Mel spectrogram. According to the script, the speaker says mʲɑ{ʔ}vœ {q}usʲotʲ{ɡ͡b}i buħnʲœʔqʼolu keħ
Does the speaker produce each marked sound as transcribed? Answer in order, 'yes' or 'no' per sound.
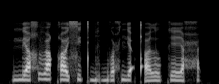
no, yes, no

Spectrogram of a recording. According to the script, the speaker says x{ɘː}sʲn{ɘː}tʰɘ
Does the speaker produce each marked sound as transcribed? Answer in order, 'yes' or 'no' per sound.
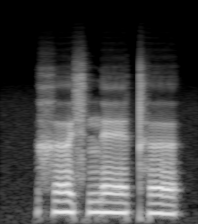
yes, no

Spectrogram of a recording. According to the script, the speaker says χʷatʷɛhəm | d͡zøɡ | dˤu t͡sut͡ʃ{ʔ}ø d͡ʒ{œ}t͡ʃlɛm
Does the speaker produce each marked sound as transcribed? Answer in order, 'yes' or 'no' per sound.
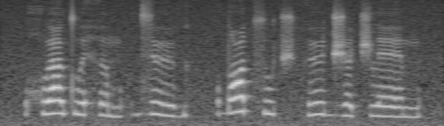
no, yes

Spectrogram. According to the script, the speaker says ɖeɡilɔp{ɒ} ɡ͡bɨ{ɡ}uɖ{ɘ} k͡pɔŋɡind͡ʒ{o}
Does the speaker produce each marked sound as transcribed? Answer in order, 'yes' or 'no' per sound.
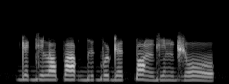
yes, yes, yes, yes

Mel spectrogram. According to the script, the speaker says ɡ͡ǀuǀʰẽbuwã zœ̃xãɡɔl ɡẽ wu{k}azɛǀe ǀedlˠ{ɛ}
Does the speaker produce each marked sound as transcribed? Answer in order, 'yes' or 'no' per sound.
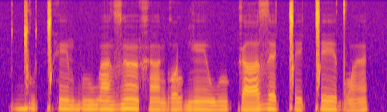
yes, no

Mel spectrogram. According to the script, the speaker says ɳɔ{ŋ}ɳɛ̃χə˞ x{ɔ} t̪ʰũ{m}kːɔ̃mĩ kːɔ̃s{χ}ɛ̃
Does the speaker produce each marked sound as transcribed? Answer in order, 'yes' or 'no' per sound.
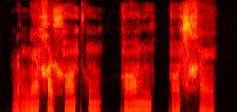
yes, no, yes, yes

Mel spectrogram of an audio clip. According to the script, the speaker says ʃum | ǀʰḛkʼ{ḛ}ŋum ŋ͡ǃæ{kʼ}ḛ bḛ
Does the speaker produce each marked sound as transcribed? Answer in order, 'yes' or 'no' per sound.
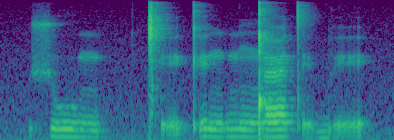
no, no

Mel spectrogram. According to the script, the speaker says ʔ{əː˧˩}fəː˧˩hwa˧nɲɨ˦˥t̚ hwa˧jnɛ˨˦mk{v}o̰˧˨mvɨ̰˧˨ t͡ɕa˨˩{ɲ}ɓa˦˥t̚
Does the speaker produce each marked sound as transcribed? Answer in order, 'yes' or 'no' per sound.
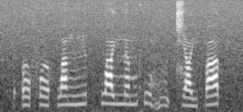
yes, no, no

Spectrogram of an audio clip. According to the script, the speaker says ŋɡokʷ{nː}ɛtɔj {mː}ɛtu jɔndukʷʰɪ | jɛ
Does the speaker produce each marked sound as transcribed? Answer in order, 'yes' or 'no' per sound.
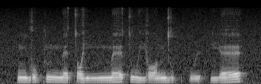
yes, yes

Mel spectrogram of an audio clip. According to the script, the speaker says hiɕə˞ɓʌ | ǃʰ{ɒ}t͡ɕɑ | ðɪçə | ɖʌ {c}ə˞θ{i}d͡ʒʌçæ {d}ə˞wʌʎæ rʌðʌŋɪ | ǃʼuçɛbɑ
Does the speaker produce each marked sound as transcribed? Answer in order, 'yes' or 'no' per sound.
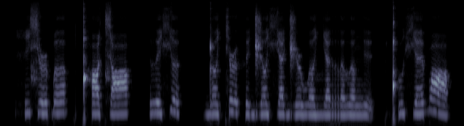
no, yes, no, no

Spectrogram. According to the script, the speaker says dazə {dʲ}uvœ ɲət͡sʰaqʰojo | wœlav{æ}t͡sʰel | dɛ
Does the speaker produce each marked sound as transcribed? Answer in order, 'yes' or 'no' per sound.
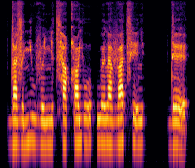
no, no

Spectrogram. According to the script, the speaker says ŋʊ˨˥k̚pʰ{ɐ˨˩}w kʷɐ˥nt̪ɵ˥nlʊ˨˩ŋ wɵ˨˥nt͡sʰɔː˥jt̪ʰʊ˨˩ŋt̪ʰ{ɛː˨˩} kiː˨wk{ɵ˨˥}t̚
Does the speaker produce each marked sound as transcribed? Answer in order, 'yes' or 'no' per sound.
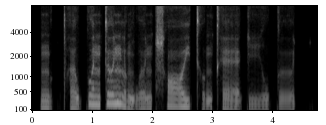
yes, yes, yes

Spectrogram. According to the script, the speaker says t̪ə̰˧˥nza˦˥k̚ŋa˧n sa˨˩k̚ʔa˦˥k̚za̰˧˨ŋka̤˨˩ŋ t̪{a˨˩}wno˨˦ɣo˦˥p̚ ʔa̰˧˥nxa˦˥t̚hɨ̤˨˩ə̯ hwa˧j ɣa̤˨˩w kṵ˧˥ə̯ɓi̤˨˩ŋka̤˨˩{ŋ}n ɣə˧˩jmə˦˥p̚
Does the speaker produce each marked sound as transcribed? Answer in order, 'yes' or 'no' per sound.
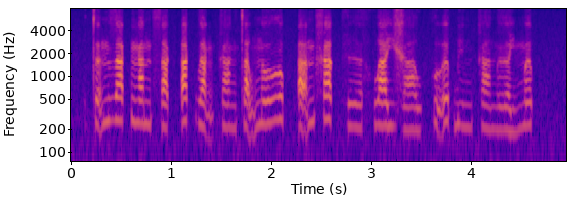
no, no

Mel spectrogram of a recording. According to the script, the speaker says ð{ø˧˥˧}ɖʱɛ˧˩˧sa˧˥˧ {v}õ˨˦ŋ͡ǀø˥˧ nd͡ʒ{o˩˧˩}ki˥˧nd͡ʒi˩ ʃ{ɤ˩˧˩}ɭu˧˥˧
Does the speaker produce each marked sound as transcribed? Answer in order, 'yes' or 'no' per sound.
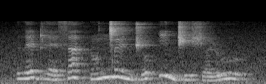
no, no, yes, no

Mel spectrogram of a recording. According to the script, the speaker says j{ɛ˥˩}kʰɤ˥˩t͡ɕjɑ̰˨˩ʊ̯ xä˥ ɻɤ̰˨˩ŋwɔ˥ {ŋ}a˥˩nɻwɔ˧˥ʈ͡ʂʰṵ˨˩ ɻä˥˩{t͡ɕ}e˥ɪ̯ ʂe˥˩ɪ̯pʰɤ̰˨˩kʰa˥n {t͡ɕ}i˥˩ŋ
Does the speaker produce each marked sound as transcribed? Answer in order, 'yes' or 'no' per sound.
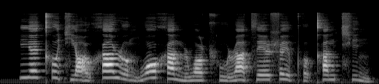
no, no, no, no

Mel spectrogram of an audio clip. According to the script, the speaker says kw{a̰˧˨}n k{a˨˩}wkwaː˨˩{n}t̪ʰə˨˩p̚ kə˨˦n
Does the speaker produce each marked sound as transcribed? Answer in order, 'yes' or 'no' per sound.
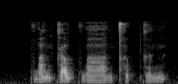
yes, no, yes

